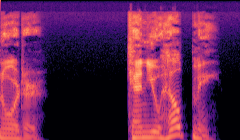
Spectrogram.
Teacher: If you say it with a falling intonation, sounding bored or demanding, it sounds like an order.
